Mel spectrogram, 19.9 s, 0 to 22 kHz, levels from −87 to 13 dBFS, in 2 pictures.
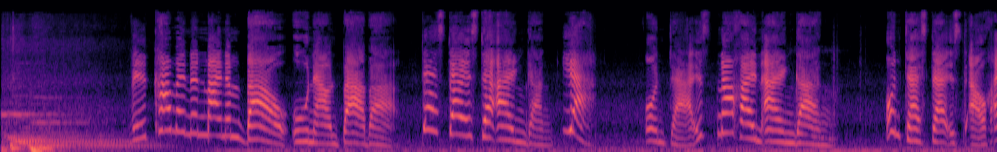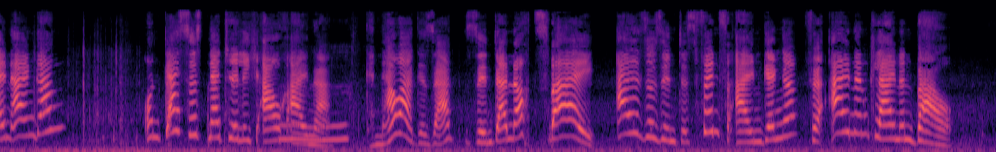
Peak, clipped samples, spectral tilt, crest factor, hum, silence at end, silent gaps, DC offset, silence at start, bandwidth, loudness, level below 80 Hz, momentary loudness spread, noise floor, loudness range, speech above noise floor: -4 dBFS; under 0.1%; -3.5 dB/octave; 20 dB; none; 0.45 s; none; under 0.1%; 0 s; 16 kHz; -22 LUFS; -42 dBFS; 12 LU; -46 dBFS; 2 LU; 23 dB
